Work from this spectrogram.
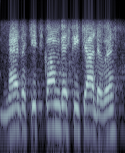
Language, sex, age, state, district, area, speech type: Maithili, male, 18-30, Bihar, Supaul, rural, conversation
